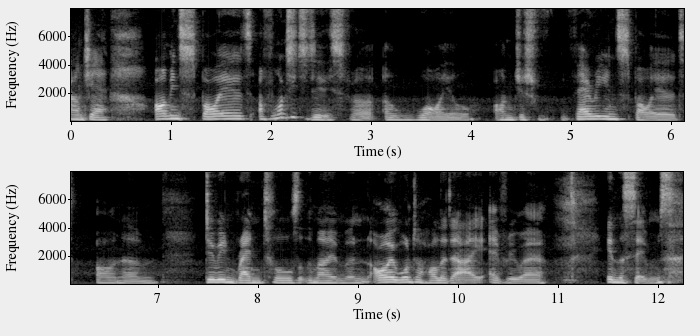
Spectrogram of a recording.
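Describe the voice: A woman speaks with a croaky voice at a low pitch. Her pace is fairly slow. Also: ordinary pitch variation.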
